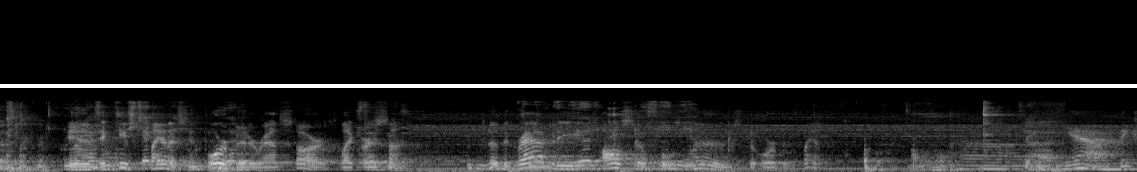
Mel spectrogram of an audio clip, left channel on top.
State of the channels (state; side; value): silent; left; 59 dB below the other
